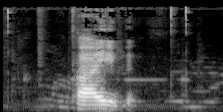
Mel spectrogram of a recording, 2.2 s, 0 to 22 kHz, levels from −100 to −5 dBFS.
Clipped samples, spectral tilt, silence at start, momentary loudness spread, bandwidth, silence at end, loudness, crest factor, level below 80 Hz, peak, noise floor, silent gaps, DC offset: under 0.1%; -3 dB/octave; 0.7 s; 22 LU; 17 kHz; 0.95 s; -16 LUFS; 18 dB; -64 dBFS; -2 dBFS; -52 dBFS; none; under 0.1%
